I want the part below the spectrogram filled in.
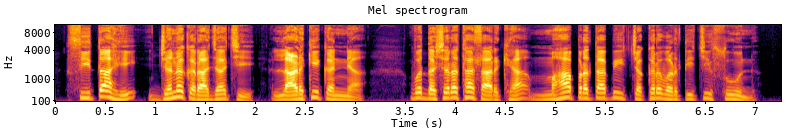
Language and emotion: Marathi, neutral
